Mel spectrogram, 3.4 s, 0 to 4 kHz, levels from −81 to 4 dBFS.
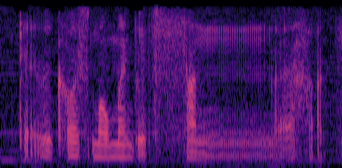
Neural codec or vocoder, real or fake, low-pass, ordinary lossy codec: none; real; 3.6 kHz; MP3, 24 kbps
